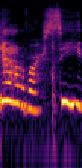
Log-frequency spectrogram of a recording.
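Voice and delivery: mock rude, aggressive, high, nasty shouted yell. Retelling how a couple started yelling at them: imitating someone yelling. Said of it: "start yelling at us".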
